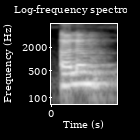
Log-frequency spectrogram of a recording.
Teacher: علم کے شروع میں جو حمزہ آیا ہے اس کو بالکل واضح طور پر اور سختی سے ادا کریں گے۔ بالکل آواز شروع حلق سے آئے گی، یعنی علم پڑھیں گے اس کو۔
